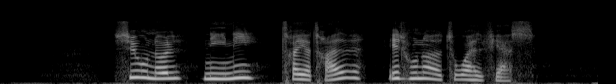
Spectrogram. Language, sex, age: Danish, female, 38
